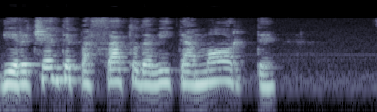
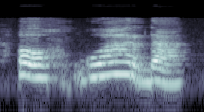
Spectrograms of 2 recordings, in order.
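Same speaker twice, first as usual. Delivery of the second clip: high, raised, imploring, begging voice; 6 semitones higher, 6 dB louder than usual. A woman insists again to a man, imploring. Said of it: "ella implorò".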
